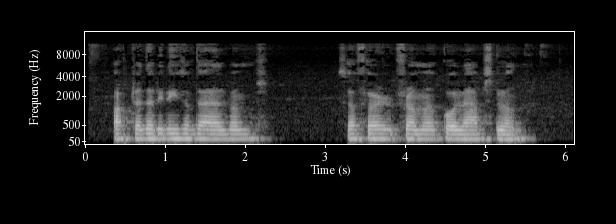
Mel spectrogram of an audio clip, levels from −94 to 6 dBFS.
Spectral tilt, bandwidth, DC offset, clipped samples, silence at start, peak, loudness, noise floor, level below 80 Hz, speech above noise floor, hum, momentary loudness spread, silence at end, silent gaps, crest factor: -7 dB/octave; 11.5 kHz; under 0.1%; under 0.1%; 0.35 s; -6 dBFS; -25 LUFS; -66 dBFS; -62 dBFS; 42 dB; none; 10 LU; 0.5 s; none; 20 dB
